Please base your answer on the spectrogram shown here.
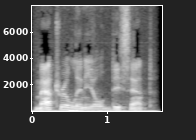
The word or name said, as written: matrilineal descent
